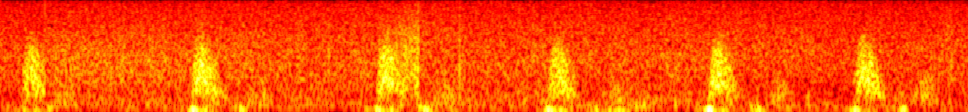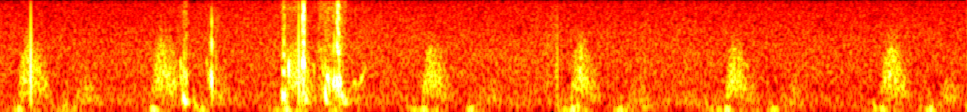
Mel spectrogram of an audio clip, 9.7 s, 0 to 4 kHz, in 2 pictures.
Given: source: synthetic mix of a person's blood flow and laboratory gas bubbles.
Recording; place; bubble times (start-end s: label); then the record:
Doppler ultrasound of blood flow; subclavian vein
5.72-5.81 s: bubbles
5.86-5.94 s: bubbles
6.21-6.69 s: bubbles
From the record:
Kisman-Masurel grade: 213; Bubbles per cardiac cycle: several, 3 to 8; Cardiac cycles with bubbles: 1 to 10%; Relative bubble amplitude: loud (0.450 to 0.775); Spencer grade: 1 (occasional bubble signal discernible with the cardiac motion signal, with majority of cardiac periods free of bubbles); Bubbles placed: anywhere in the cardiac cycle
